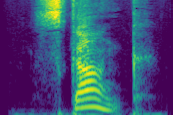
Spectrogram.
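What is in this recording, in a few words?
"skunk", American English; gcompris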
